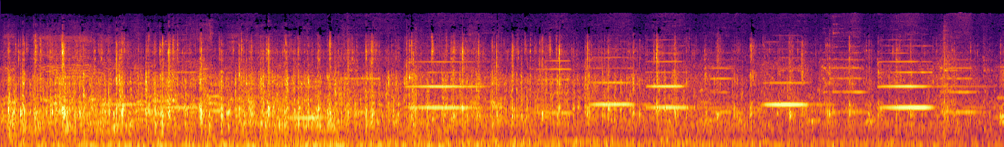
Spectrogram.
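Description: Horse-drawn cab pulling away: a continuous clatter of hooves and rattling under a dense, noisy wash, with thin high tonal chirps threading through, steady in loudness.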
